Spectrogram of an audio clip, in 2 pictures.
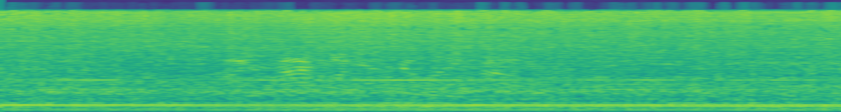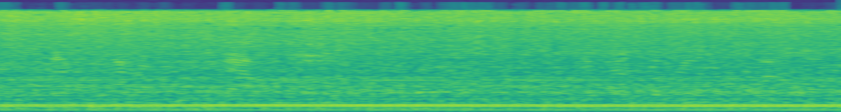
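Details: Newly installed Generac whole-home standby generator in Ohio, startup test after simulated power outage, AC load-shed delay fitted: constant low lawn-mower-like hum, even tone, running smoothly; normal running.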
